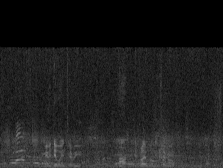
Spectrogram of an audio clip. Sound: people murmuring

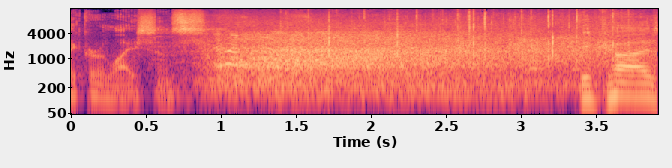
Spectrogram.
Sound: audience laughs

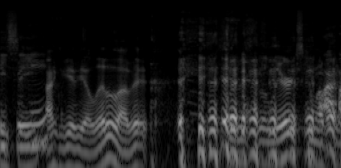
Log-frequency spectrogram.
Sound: laughter

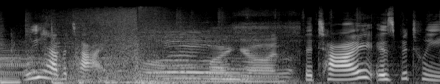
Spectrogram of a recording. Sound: group gasping

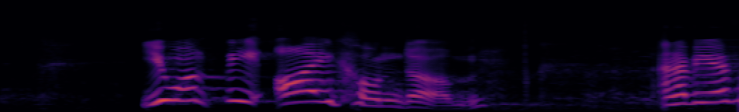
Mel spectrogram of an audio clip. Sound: audience laughing

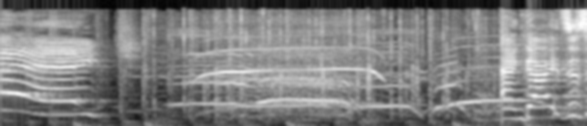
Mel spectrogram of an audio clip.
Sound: audience applauding, clapping, and whistling

